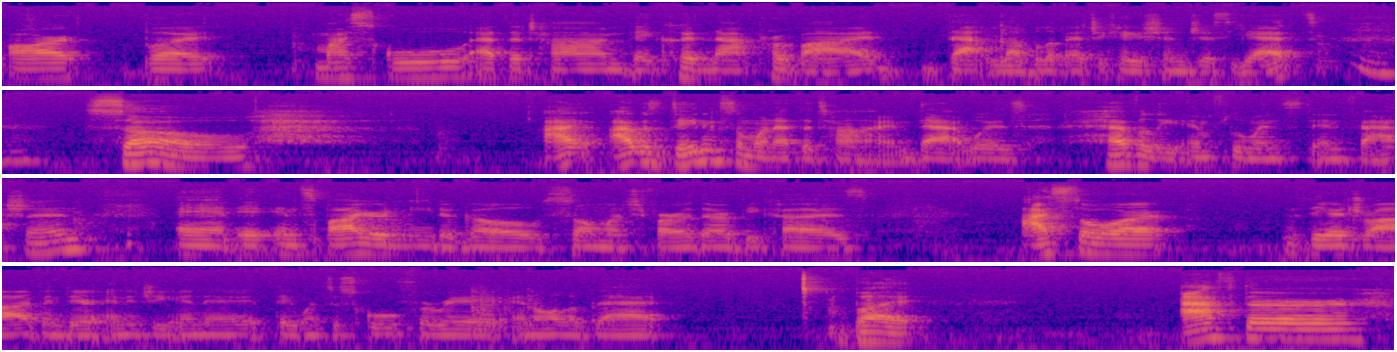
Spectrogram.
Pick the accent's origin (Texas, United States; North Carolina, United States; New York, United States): New York, United States; New York City; born and raised in Brooklyn, New York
